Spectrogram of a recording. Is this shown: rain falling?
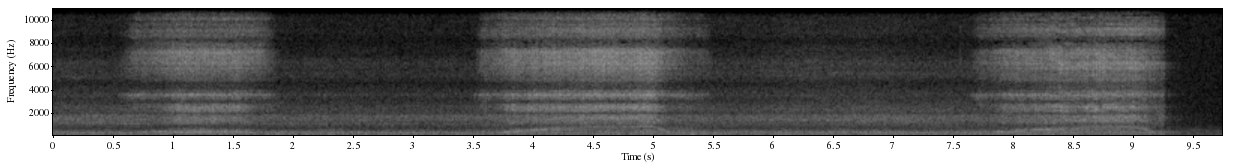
no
